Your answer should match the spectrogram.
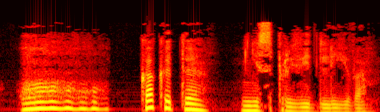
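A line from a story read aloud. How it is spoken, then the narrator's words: Princess sighing. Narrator (Russian): вздохнула принцесса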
